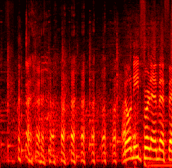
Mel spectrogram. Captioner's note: laughter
